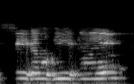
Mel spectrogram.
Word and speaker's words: Clea: CLEA, and that's her outfit.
